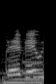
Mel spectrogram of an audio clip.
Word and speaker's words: vehvi: Especially that silent H, which is often a thing like you, because you have especially the word veve, which is spelled V-E-H-V-I. It's that same combination of V vowel H with the harsh V sound. That's a really specific thing to this Gerudo language.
